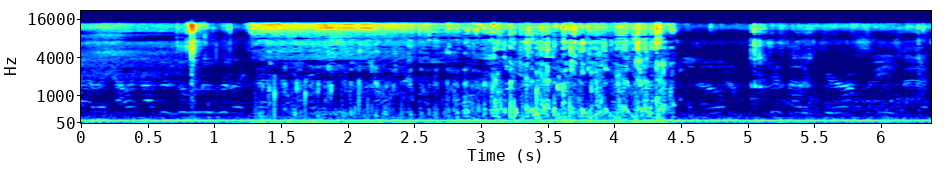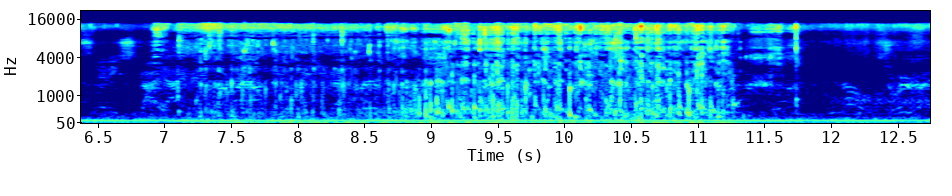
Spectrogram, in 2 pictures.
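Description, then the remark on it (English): Two bursts of gurgling water bubbling, a few seconds each, from someone smoking a water pipe, with a quieter pause between them and a steady low hum underneath. “Shit, I love smoking on the water pipe, man. Just kind of clears it up real good.”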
